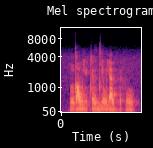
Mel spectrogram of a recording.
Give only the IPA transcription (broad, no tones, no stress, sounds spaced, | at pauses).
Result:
n d ɑ w j y t ø w dʲ e w j æ w b ø f u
